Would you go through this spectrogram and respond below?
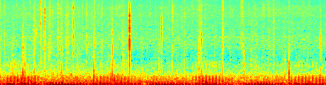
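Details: Cat purring steadily, a low, continuous rumbling throb that swells and eases in rhythmic waves, with sharp crackles and pops from a fireplace scattered throughout.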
